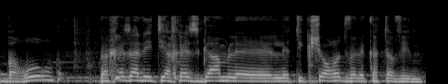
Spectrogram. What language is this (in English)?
Hebrew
